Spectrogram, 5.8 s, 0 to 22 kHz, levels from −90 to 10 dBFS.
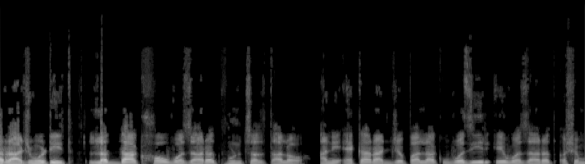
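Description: Right from the start, 0.0 to 0.18 s, the speech has that harsh, crackly edge on its loudest bits, and it comes back from 1.0 to 1.31 s. That's microphone overload: the input was likely set too hot, so peaks ran about 4 dB and then about 5 dB past what the converter could take and got their tops sheared flat. Only a small slice of samples is hit, a few percent at the opening and a bit over one percent later, but it's enough to give those syllables a gritty bite.

At 1.02 s, just after that second distorted peak starts, the whole level, voice and background together, drops in one step by about 4 dB. That's a microphone volume stepped down, most likely the call software reacting to the clipping and pulling the device's input gain down in a single move. You hear it as a sudden dip rather than a smooth fade.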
